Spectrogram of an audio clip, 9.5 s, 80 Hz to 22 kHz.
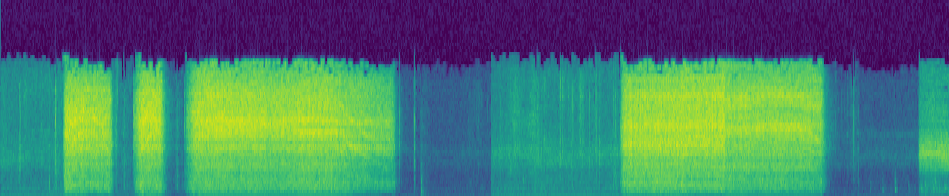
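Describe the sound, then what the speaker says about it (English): A power drill whirs in several bursts, spinning up, running steadily, then stopping, with short quiet gaps between, drilling holes in a GoPro Hero3 housing. "Now I'm going to drill a hole on each side right here."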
